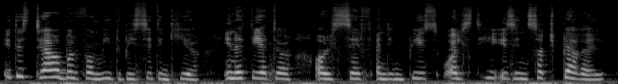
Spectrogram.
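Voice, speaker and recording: Woman as a plaintive French countess, raised pitch. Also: moderate pace, a little mellow, lightly acted. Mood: distraught. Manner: plaintive, formal. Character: sorrowful, anxious aristocratic French countess.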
